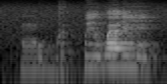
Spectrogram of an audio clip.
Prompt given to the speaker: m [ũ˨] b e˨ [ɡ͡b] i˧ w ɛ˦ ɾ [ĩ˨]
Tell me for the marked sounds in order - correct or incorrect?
incorrect: u˨, incorrect: k͡p, incorrect: ĩ˦˨

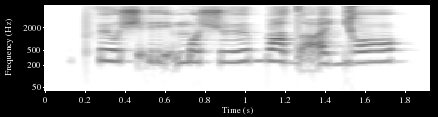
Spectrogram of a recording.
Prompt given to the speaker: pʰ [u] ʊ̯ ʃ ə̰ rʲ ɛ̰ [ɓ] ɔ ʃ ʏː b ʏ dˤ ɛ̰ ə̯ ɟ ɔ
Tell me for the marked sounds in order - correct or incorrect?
incorrect: ʏ, incorrect: m

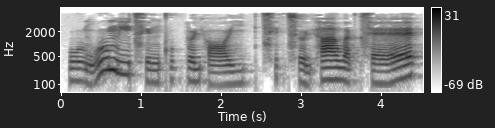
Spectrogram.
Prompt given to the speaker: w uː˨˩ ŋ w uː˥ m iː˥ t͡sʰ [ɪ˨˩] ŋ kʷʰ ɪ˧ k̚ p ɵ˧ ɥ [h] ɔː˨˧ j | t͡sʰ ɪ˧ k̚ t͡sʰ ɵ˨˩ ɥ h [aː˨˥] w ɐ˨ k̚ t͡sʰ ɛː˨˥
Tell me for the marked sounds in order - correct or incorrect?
incorrect: ɪ˨, correct, incorrect: aː˧

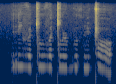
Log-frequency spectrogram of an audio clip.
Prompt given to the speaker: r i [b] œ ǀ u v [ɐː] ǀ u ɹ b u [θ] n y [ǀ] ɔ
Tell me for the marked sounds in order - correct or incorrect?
incorrect: v, incorrect: ɐ, correct, incorrect: ǁ

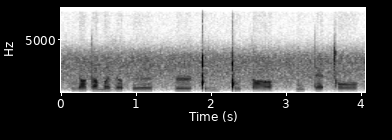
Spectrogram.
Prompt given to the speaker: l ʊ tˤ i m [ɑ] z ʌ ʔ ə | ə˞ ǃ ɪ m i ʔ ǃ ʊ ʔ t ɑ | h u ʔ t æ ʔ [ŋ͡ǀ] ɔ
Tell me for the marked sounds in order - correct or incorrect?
incorrect: ʌ, incorrect: ǀ

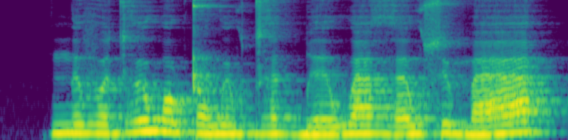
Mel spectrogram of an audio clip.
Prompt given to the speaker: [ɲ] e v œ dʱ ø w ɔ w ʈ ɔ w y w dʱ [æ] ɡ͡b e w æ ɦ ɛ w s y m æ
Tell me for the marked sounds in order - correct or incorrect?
incorrect: n̪, incorrect: ɛ

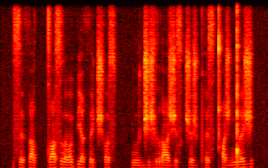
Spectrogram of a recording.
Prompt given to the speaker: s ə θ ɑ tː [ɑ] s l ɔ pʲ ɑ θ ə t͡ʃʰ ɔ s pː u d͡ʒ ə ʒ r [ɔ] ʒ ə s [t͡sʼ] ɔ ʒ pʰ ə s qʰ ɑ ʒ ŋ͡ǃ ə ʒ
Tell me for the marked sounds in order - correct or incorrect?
correct, incorrect: ɑ, incorrect: t͡ʃ

